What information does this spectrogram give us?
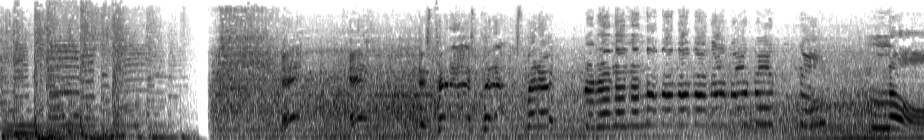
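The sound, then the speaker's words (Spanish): A bus engine rumbles and revs as the bus pulls away from the stop, leaving behind someone who missed it by a few seconds, with a brief air-brake hiss and a steady low drone, while indistinct voices chatter over it. “Esa cara que se te queda al perder el autobús por unos segunditos de nada”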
